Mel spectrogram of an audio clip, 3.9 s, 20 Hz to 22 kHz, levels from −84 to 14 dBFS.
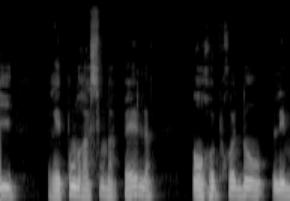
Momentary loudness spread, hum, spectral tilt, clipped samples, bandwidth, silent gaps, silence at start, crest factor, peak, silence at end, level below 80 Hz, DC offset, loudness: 9 LU; none; -7 dB/octave; under 0.1%; 18 kHz; none; 0 s; 16 dB; -10 dBFS; 0 s; -64 dBFS; under 0.1%; -26 LUFS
